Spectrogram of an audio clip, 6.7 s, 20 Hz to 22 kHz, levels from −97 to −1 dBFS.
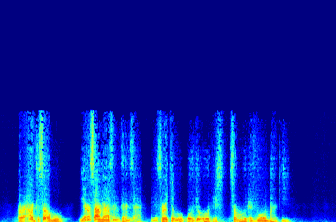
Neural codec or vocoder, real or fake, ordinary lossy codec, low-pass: codec, 44.1 kHz, 0.9 kbps, DAC; fake; MP3, 48 kbps; 14.4 kHz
